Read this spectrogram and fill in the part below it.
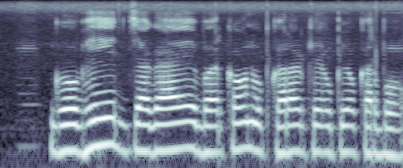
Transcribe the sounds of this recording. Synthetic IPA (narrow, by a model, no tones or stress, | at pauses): ɡoːbʱiːɾd͡ʒəɡaebəɾkoːnʊpkəɾəɽkeʊpjoːɡ̚kəɾboː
